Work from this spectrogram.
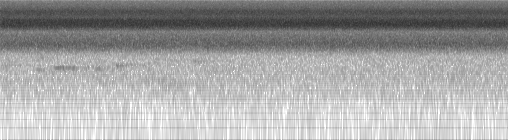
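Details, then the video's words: Chirping crickets fill a pine forest at sunset in this real-time XY stereo recording, forming a continuous high, hissing chorus; a few faint, brief whistled notes come from somewhere near the start. "Cricket sounds in the pine forest"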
